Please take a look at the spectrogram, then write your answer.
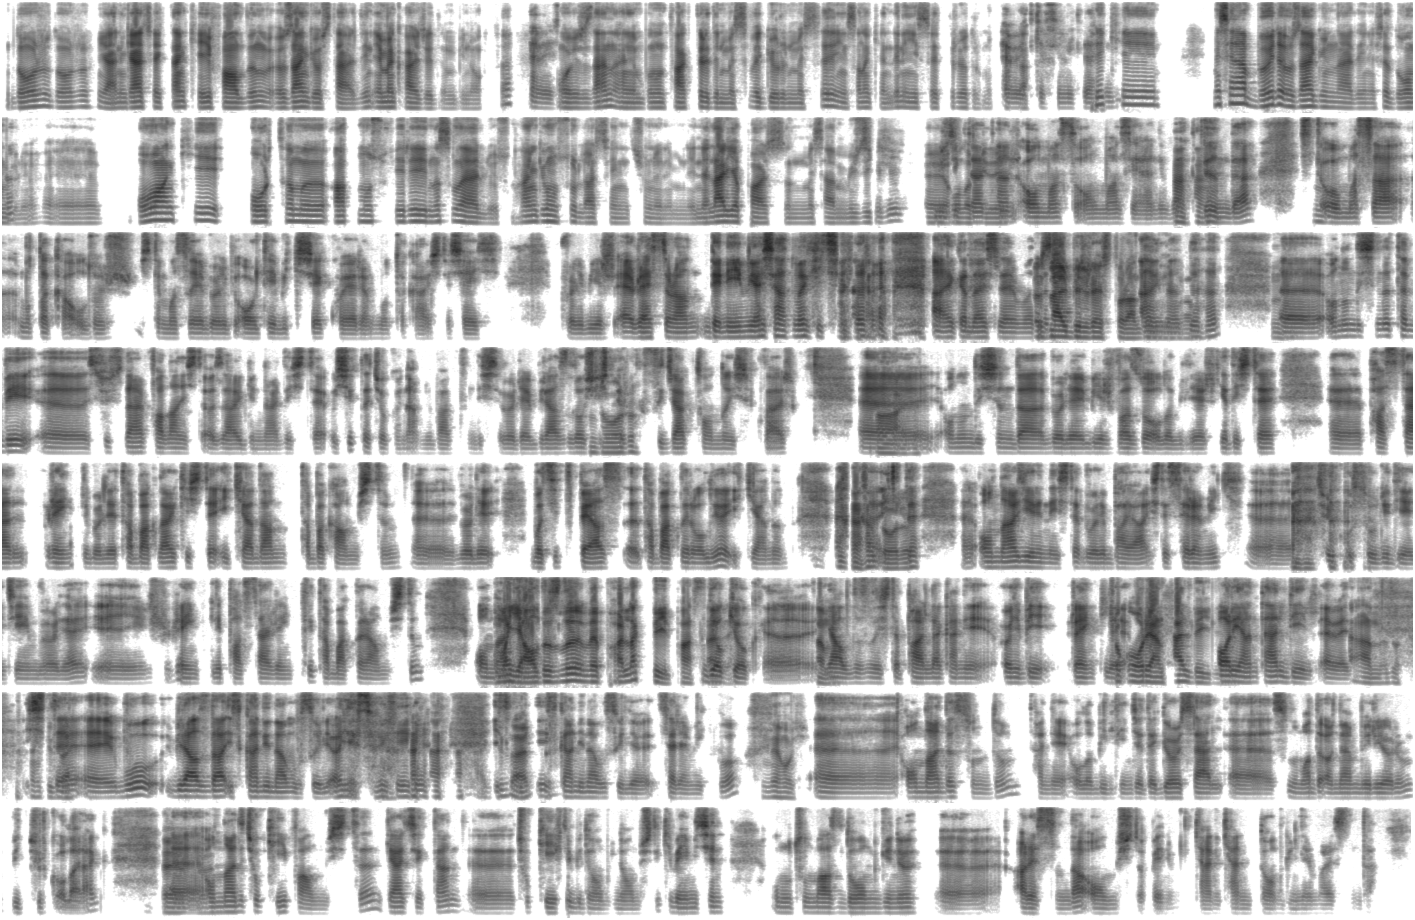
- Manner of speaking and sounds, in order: tapping; other background noise; chuckle; chuckle; chuckle; unintelligible speech; chuckle; laughing while speaking: "söyleyeyim"; chuckle
- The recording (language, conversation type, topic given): Turkish, podcast, Ev yemeğiyle bir doğum gününü nasıl daha özel hâle getirebilirsiniz?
